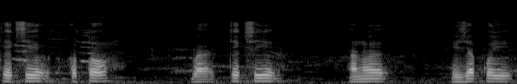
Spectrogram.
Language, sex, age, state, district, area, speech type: Assamese, male, 60+, Assam, Udalguri, rural, spontaneous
